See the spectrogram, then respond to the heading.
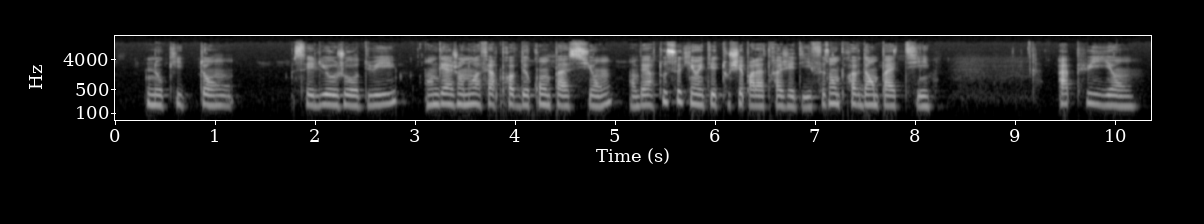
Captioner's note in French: voix de l'interprète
